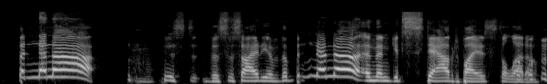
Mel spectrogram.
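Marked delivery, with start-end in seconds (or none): 0.2-3.6 squeaky, loud, bouncy, swooping little cartoon henchman voice. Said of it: "Picture that in Minion's voice".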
